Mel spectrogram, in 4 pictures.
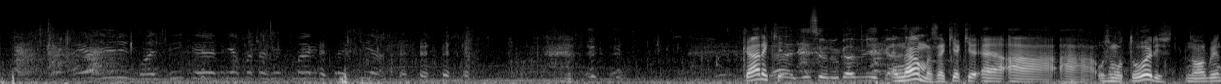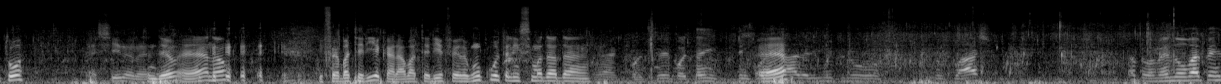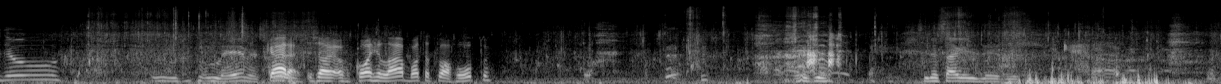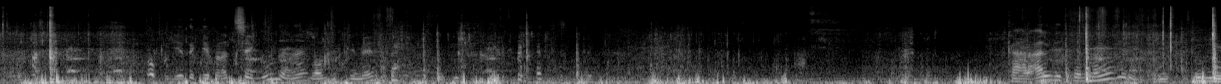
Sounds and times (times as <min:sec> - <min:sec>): Sailboat, sailing ship: 0:00.0 - 0:48.8.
